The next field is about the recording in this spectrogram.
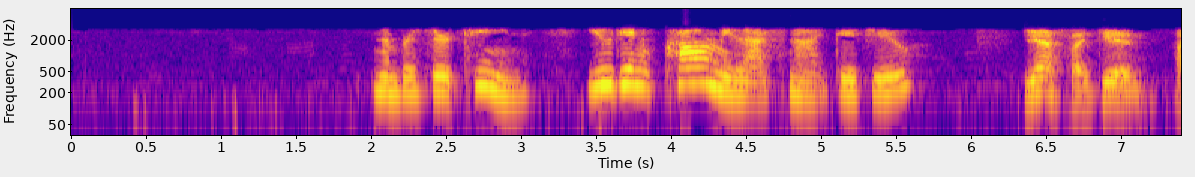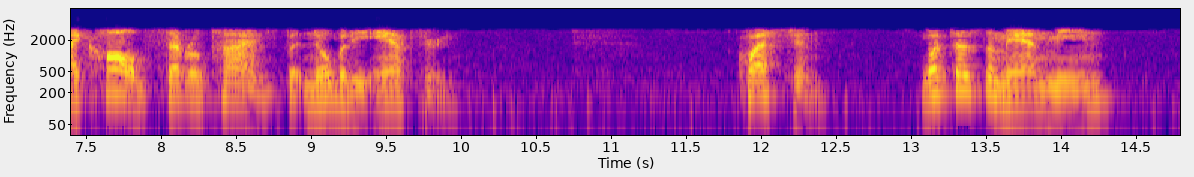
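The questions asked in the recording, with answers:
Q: what does the man mean?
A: He called several times but nobody answered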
